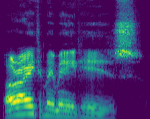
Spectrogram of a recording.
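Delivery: loud, drawn-out Irish accent; exaggerated Irish lilt, stretched out. Shown as a demonstration. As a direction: do a slow, big Irish impression. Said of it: "the Irish people's like this".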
